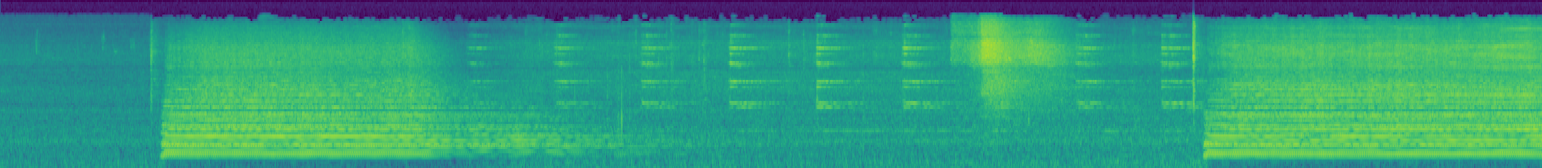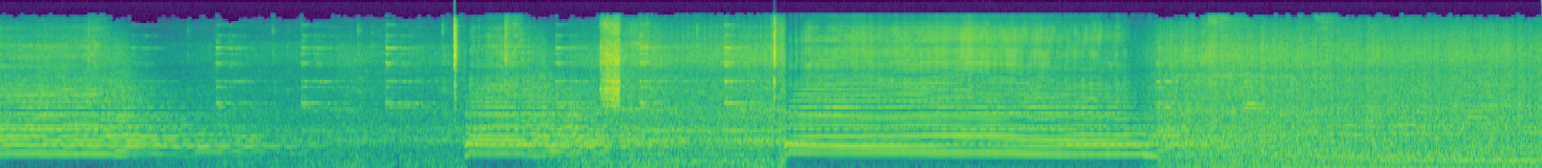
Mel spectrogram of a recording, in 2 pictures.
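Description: A CSX diesel locomotive's air horn blowing four long blasts as the train approaches; the last two blasts almost run together. After the final blast the locomotive's engine and the train rumble louder as it draws close.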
